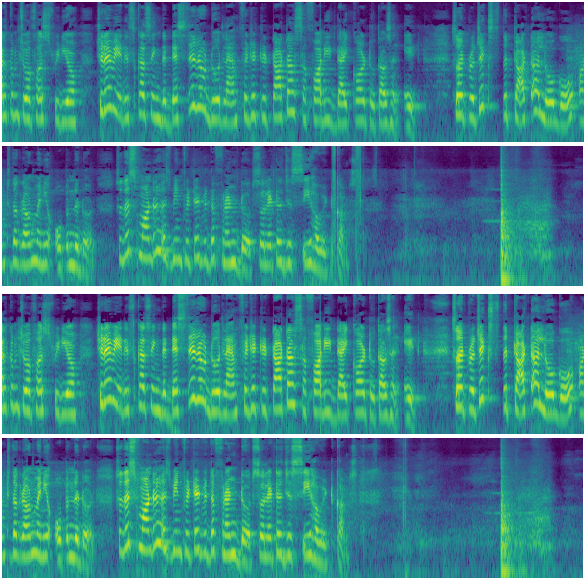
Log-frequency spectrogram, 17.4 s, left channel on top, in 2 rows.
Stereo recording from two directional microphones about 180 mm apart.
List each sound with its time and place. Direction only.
0.0 s a woman's voice: 10° left (ahead or behind)
8.3 s speech: 20° right (ahead or behind)
8.6 s a woman's voice: centre (ahead or behind)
